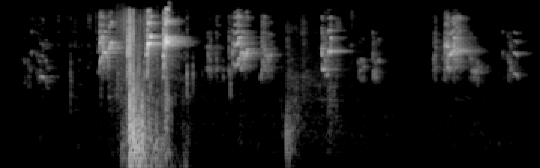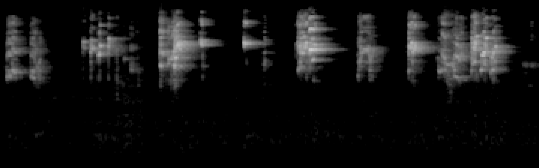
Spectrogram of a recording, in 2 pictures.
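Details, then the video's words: Lovebird chirping: a loud thump near the start, then a steady series of short high squeaks and twittering chirps roughly every half second to a second. "Lovebird Singing & Chirping Sounds"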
